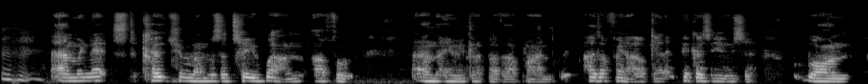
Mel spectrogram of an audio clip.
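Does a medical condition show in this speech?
Yes: cerebral palsy, profound hearing loss; born three months premature, boccia class BC5 formerly BC2; speaks clearly and well, no longer signs, most BSL forgotten; speaks clearly despite deafness, BSL first language, primary school speech and language therapy.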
